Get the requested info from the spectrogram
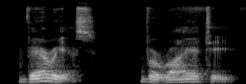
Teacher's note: the ending it would just be ous to ty various variety the stress shifts from the first syllable to the second syllable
